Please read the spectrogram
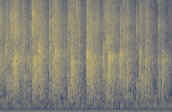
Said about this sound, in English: Thank you for the for the applause.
